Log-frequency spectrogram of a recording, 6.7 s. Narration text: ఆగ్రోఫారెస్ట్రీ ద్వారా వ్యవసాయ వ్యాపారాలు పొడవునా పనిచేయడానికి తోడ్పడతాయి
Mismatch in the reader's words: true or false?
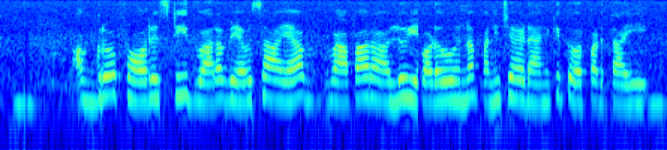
false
